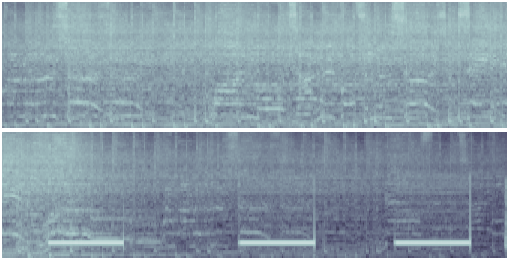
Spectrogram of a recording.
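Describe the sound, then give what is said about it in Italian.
Telephone ringback tone while calling an ice cream shop: three long, steady, loud tones separated by short pauses, following a dense, noisy stretch of other sound. “Chiamiamo la gelateria, vai, la gelateria dove è andato Salvini, vai.”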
